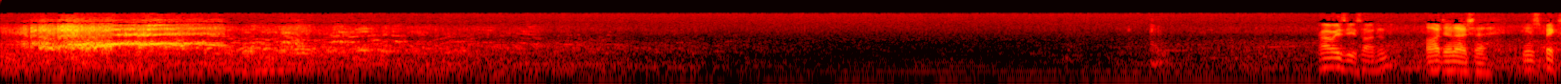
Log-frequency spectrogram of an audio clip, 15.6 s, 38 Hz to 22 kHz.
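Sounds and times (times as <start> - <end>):
car tire screech as it skids hitting a man: 0.0 - 4.8
speech: 13.3 - 15.6.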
